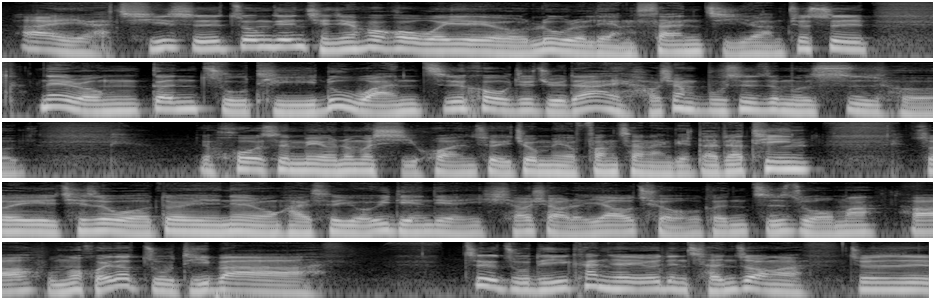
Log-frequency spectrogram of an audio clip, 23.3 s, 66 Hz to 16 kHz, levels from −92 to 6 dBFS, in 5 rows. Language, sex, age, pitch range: Chinese, male, 20-39, 115-145 Hz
